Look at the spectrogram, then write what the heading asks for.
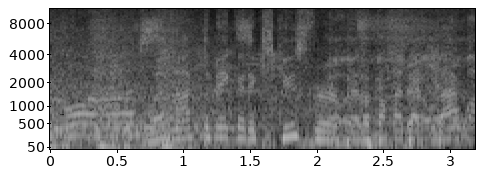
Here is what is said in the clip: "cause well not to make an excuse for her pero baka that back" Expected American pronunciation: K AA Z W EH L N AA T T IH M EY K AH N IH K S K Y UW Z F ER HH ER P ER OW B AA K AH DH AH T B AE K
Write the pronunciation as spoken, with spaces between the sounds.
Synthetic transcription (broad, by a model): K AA W EH L N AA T T IH M EY K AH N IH K S K Y UW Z F ER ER B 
